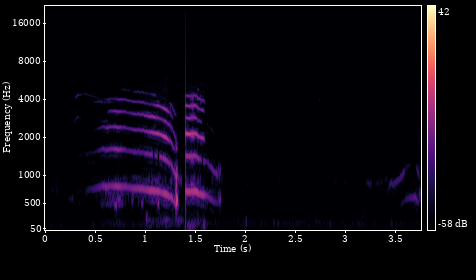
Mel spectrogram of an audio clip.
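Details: A kitten from a group of temple cats living in nature screams one long, drawn-out meow that slides gently downward, cut briefly by a sharp click, with faint softer calls near the end.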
